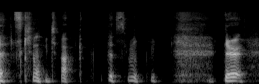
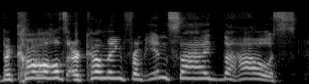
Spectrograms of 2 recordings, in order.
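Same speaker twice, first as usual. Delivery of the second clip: high, slow, dramatic reveal line; dramatic cop reveal; 10 semitones higher, 3 dB louder, slower than usual. Retold or imitated. Cop revealing the calls come from inside, hammed-up and slow. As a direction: ham up the famous horror line. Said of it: "And then he's like".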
